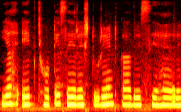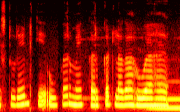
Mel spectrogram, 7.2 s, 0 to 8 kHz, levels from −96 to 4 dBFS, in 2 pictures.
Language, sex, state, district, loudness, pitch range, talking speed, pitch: Hindi, female, Jharkhand, Palamu, -14 LUFS, 195-210 Hz, 135 wpm, 200 Hz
